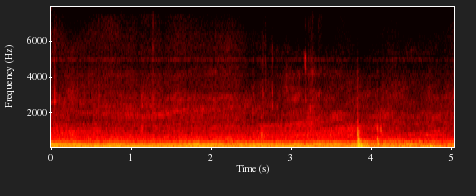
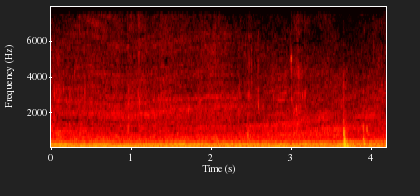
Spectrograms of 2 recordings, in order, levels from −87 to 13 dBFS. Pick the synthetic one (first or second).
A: first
